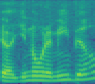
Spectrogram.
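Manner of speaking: put-on New York City accent. Imitating people from New York City: New York City accent. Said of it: "there's an accent there".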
